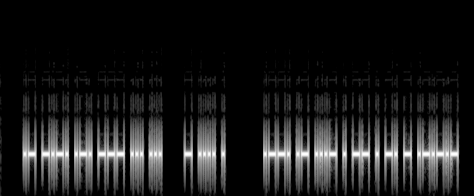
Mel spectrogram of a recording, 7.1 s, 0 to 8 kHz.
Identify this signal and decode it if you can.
Morse code, heard as a keyed tone, about 34 wpm, 650 Hz. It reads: ACROSS THE PAVEMENT.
